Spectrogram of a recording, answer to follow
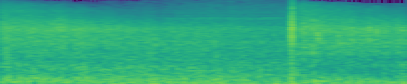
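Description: Excalibur consumer artillery shells going off one after another: a sharp bang at the very start and another about a second and a half in, with rumbling echo between them.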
